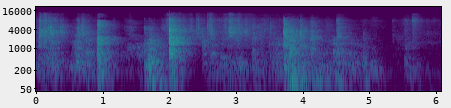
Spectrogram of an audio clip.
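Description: Irregular knocks, bumps and scraping of a plastic windshield panel being handled and fitted against a UTV's cab frame; the loudest knocks come about two and four seconds in.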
